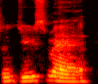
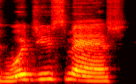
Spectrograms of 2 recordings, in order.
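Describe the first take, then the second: First: Said in the usual way. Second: Slow, separated words; one word at a time. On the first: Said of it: "The son of the sun says". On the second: Retold or imitated. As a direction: space out each word. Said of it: "he's saying one word at a time".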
